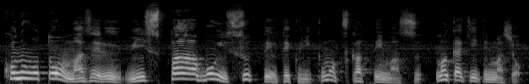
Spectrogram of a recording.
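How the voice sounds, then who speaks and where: This is an enthusiastic vocal coach reviewing a performance, and the pitch leaps wildly between excited exclamations and calm explanation. Between clear breakdowns of singing technique, the coach keeps bursting into admiration. Faint music plays underneath. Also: quick pace. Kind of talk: reaction video with vocal analysis. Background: faint music from the video being reviewed.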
